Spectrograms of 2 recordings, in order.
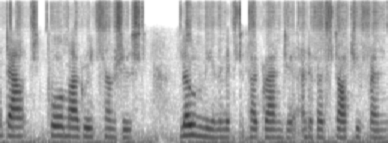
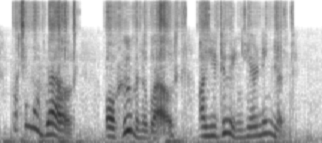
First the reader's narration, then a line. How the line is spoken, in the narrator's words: she added merrily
